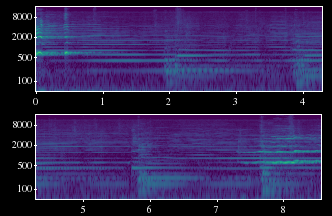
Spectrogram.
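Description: Soft sustained chords from a chamber string ensemble with cello, held notes shifting to a new chord about every two seconds. Just before the end a singer comes back in.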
